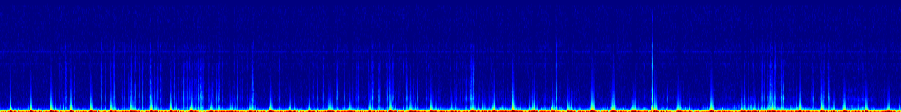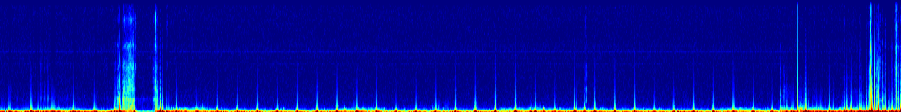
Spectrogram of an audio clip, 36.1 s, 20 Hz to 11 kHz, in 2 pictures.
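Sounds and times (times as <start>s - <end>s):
heartbeat through stethoscope: 0.0s - 36.0s
rubbing noise: 14.8s - 22.4s.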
